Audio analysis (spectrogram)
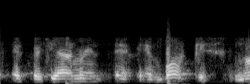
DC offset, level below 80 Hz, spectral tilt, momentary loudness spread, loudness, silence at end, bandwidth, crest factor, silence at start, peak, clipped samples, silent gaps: under 0.1%; -50 dBFS; -8.5 dB/octave; 9 LU; -18 LUFS; 0 s; 5.2 kHz; 16 dB; 0 s; -2 dBFS; under 0.1%; none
